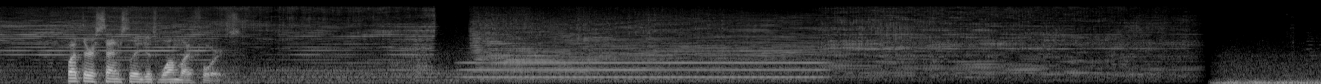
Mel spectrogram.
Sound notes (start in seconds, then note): 2.9 machine buzzing; 5.0 machine humming; 8.0 saw buzzing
